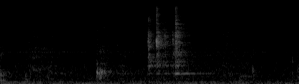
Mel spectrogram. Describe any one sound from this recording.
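A spare tyre carrier swings open with a metal clank.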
